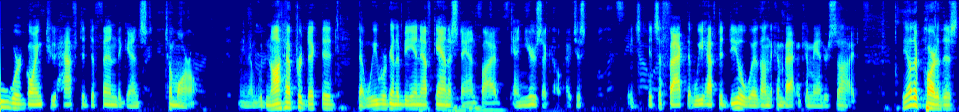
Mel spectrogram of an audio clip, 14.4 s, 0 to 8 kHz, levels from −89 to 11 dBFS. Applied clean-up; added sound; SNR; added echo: classical method Wiener filter.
